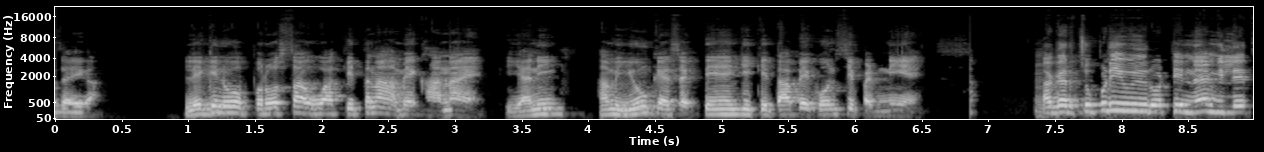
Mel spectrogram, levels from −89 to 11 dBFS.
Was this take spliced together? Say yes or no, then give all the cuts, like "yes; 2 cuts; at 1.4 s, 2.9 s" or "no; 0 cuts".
yes; 1 cut; at 7.0 s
